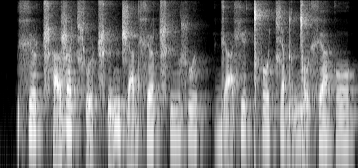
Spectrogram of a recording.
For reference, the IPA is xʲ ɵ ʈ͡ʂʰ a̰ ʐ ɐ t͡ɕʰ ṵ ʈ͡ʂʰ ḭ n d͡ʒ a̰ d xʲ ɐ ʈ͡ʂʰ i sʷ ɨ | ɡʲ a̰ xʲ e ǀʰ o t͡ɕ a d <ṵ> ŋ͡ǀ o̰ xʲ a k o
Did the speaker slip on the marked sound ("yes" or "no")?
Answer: no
